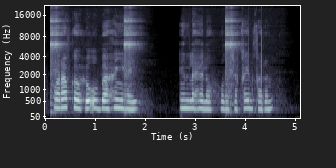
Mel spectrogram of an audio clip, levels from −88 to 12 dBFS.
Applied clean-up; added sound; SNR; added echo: none; Tambourine; 7 dB; none.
